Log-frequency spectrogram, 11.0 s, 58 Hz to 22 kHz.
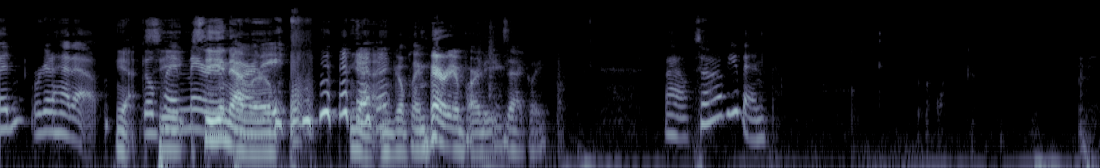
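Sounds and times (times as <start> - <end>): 
speech: 0.0 - 5.6, 6.6 - 7.8
person taking a big sip of water: 8.1 - 10.9
swallow: 8.3 - 10.0.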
